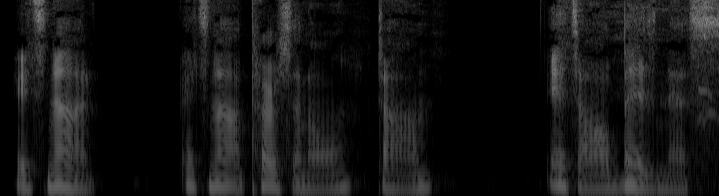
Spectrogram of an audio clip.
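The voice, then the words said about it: Imitates another person's voice. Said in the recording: “That's Jack Nicholson. ... He sounds like a cowboy. ... It's very easy to go from Jack Nicholson to John Wayne.”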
